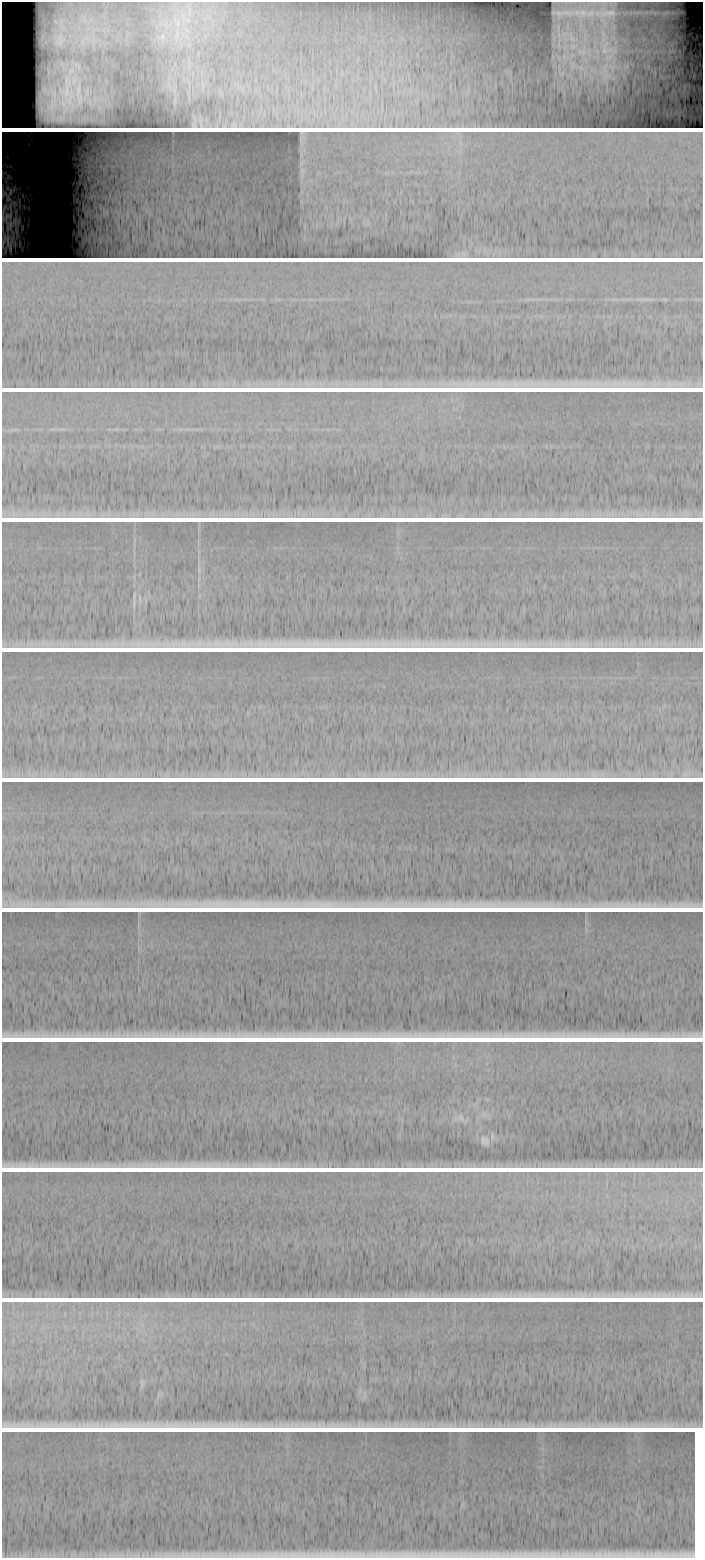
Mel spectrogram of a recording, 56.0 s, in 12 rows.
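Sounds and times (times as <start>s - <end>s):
car engine idling: 39.2s - 56.0s.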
